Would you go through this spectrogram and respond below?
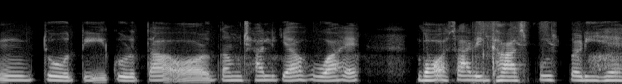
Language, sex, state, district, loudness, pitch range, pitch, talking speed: Hindi, female, Maharashtra, Mumbai Suburban, -19 LUFS, 180-195 Hz, 190 Hz, 135 wpm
